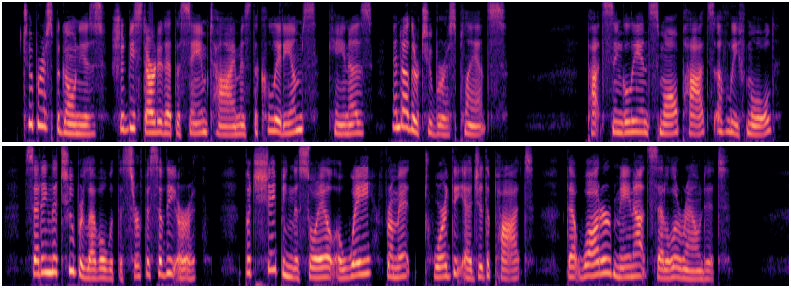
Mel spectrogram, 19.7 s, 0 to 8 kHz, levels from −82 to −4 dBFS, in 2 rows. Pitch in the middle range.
No: high, 215 Hz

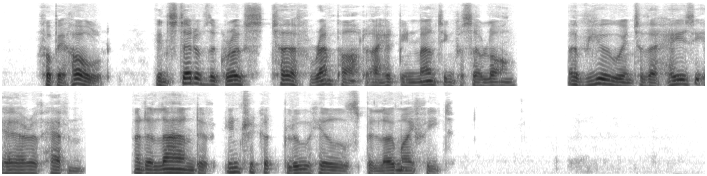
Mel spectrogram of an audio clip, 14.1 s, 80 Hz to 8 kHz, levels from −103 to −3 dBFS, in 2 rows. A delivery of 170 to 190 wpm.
No: average, 140 wpm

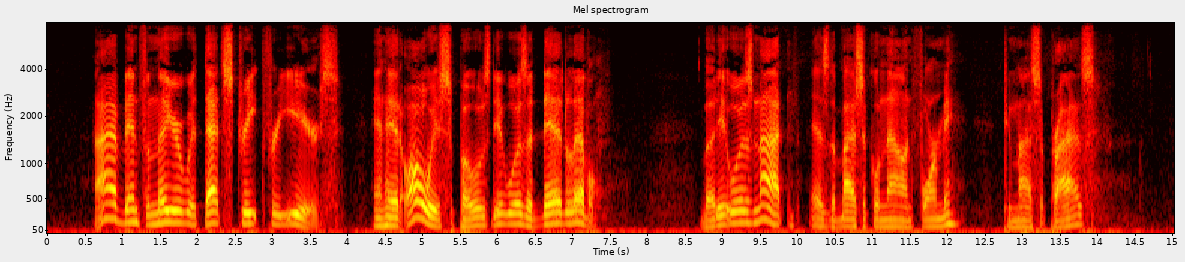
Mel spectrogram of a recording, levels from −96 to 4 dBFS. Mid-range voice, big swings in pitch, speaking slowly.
No: low, 125 Hz; wide, 6.5 semitones; slow, 125 wpm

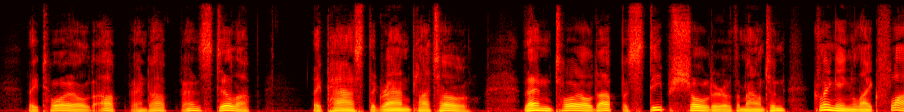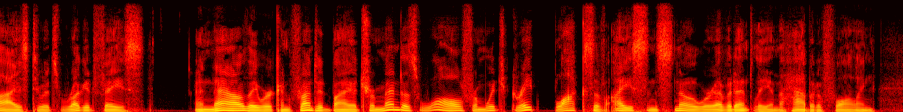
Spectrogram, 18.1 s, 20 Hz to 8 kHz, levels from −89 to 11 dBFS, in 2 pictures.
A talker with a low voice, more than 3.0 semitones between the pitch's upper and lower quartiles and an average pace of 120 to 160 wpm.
No: low, 115 Hz; average, 5.0 semitones; average, 175 wpm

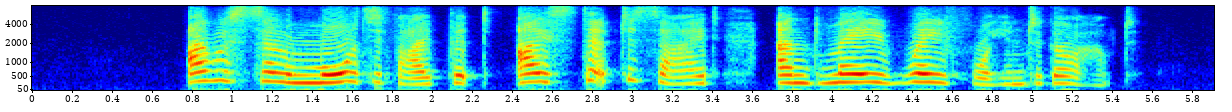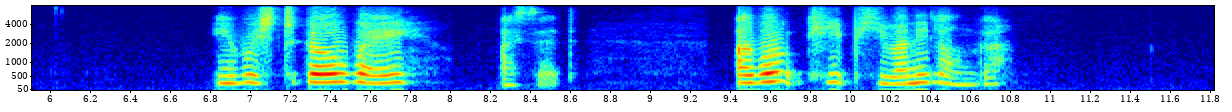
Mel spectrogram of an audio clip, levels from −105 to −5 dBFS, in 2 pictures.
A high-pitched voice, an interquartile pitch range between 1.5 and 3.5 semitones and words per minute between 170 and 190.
No: very high, 280 Hz; narrow, 2.6 semitones; average, 145 wpm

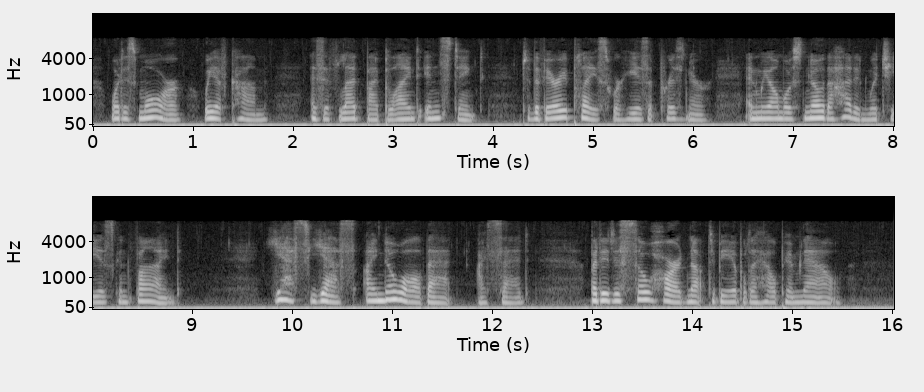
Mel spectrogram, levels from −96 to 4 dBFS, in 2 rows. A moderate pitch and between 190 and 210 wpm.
Yes: medium, 165 Hz; average, 200 wpm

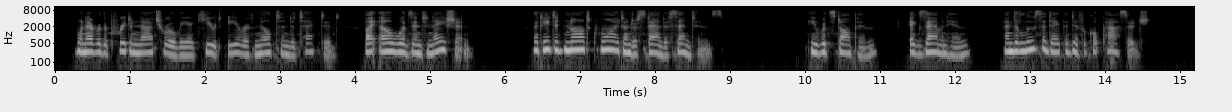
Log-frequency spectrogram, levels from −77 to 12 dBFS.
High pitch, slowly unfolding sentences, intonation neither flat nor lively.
Yes: high, 225 Hz; slow, 120 wpm; average, 3.4 semitones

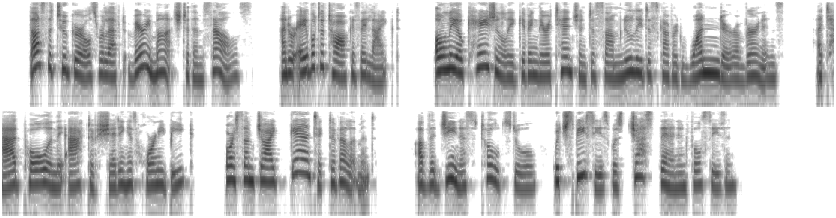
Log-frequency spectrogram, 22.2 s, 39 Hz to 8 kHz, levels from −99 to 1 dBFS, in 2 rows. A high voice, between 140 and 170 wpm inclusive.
Yes: high, 195 Hz; average, 150 wpm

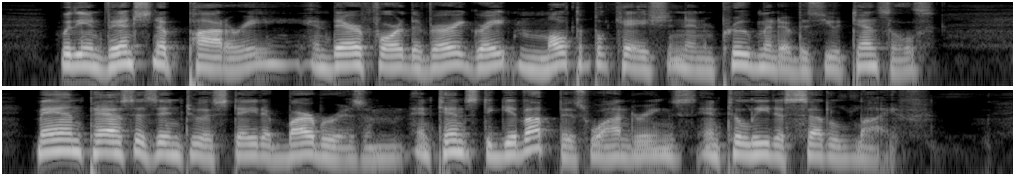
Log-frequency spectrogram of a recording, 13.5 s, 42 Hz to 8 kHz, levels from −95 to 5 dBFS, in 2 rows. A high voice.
No: medium, 140 Hz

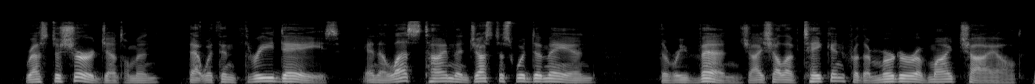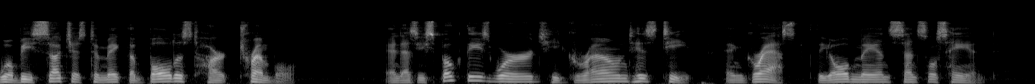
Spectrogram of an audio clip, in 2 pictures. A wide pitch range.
Yes: wide, 5.8 semitones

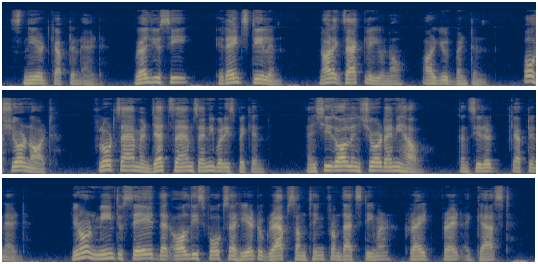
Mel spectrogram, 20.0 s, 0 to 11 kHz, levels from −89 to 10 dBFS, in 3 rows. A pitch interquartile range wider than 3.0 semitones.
Yes: average, 4.7 semitones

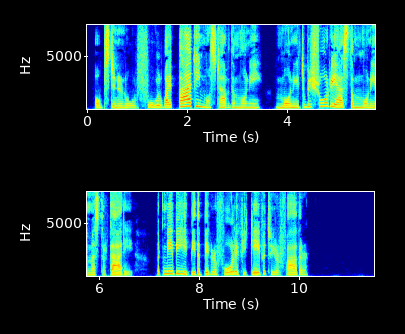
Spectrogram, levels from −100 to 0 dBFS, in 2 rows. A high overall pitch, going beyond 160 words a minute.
Yes: high, 200 Hz; average, 180 wpm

